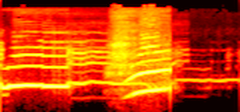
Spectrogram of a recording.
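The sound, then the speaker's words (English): A voice imitates a woman's scream: a loud, sustained, high-pitched cry that sweeps upward in pitch midway through, then settles into a held tone, all within under two seconds. “it was very much like that. It was such a scream.”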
